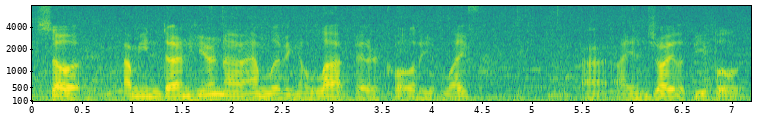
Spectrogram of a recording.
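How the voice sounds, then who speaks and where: Over music in the background and with audible room echo, a man speaks at a fairly low pitch and a fairly slow pace, his intonation lively. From Scotland. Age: 70s. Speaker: retired airline pilot. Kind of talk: street interview. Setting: outdoors, downtown street.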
